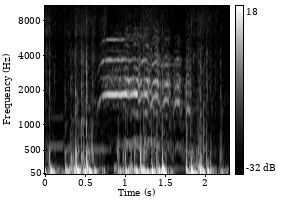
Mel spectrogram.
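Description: Horses of Mongolian Horse Archers in the game Stronghold: Warlords whinny over steady clip-clopping hooves, a loud, close, busy mix of galloping and a wavering neigh.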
